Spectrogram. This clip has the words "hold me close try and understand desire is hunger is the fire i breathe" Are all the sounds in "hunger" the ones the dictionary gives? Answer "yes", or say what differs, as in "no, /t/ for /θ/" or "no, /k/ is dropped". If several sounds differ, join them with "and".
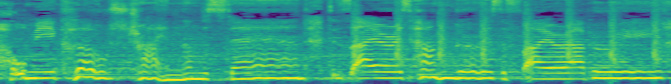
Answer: yes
